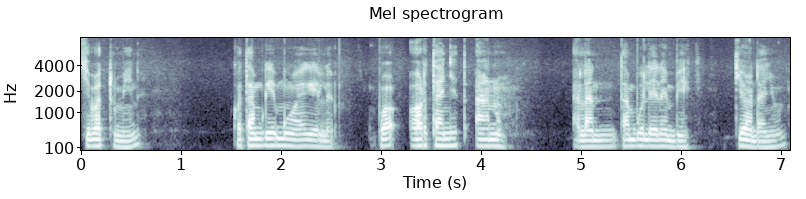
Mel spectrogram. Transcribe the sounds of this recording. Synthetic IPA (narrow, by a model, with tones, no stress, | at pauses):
t͡ʃi˦bɔ˦tːu˨mi˨n | kɔ˨tamɡe˦mu˦a˨˦ke˨le˨ | bɔː˦ɾta˦ɲɪ˦ta˦nʊ˨m | a˨la˨nta˦mɡu˦le˦le˦mbi˦k | tjɔ˨nda˨ɲu˦n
